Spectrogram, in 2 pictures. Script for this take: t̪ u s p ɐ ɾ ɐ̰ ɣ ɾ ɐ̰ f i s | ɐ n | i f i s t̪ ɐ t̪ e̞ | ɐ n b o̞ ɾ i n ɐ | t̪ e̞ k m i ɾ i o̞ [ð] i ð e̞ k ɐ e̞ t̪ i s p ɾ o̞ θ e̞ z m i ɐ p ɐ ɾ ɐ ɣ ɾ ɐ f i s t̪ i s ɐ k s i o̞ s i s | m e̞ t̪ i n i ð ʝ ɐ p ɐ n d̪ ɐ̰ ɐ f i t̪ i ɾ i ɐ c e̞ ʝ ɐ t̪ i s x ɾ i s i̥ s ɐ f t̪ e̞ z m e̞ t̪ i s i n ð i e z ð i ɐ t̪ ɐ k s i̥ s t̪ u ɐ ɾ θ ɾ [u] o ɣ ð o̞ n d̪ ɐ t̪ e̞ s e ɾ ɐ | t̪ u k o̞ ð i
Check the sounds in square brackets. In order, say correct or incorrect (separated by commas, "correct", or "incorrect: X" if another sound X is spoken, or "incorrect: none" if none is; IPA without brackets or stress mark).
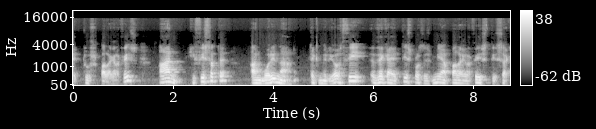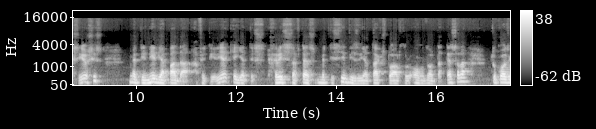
incorrect: θ, correct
